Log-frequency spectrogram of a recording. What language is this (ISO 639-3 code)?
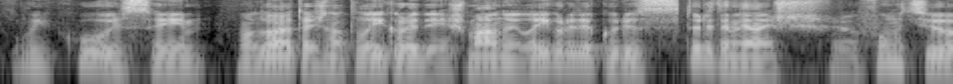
lit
